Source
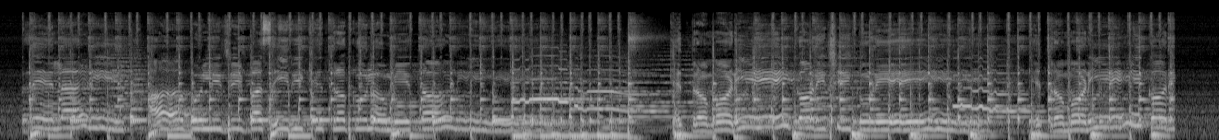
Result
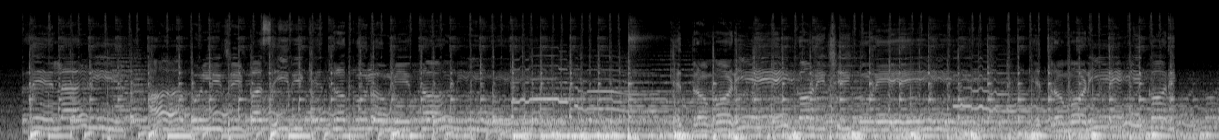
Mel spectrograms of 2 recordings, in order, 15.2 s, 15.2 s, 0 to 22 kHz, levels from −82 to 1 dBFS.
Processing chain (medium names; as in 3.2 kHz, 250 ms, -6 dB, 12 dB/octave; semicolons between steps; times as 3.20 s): RIAA curve playback; on a send: feedback echo behind a low-pass 673 ms, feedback 77%, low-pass 930 Hz, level -8 dB; on the sum: trim -1 dB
